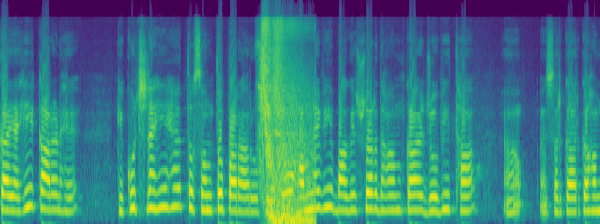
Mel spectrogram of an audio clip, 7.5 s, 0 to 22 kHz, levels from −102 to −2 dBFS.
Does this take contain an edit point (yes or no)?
yes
